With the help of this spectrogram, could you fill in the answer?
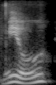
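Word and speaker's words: μ: kecil eh ini ada keterangannya ya bingung ini bacanya adalah Mio itu trik lowercase letter of you represent the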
